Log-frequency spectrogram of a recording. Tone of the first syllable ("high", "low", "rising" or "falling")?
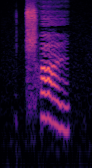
falling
